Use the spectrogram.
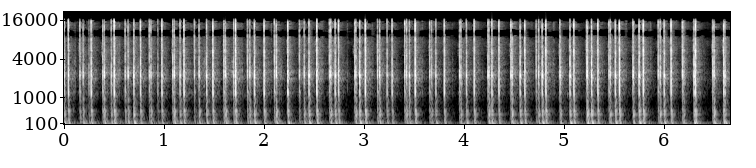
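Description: Long nails tap quickly and unevenly on the side wall of a small, hollow, white plastic ghost-shaped Halloween candy bucket, near its McBoo label. Dozens of dry, clicky taps each carry a low, hollow thump and a bright tick, and each dies away almost at once.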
